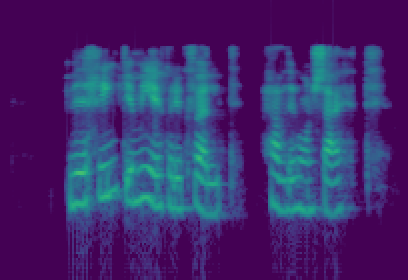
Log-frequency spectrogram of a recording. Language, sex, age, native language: Icelandic, female, 13, Icelandic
